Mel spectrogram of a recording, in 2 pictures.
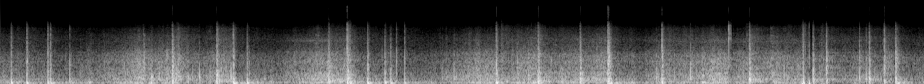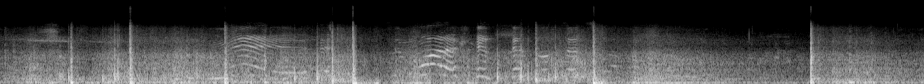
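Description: Fireworks bang and crackle outdoors, some close and some far off.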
